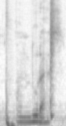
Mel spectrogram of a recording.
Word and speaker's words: Honduras: Yeah, silent H. Honduras.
